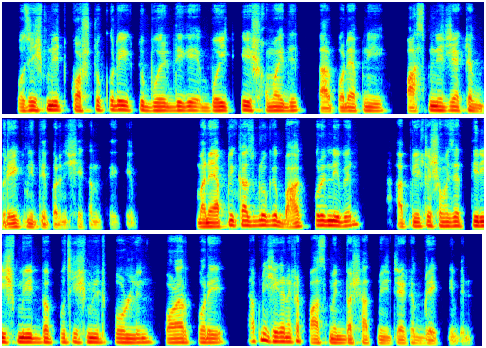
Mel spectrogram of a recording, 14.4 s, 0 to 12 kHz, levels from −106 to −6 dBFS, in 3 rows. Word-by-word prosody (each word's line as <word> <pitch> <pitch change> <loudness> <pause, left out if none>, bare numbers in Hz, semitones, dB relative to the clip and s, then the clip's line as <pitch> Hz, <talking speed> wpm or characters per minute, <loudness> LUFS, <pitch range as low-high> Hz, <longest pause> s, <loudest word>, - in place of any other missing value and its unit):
২৫ 115 +2 +1
minute 130 -2 +5
কষ্ট 110 0 -2
করে 135 0 +2
একটু 120 +2 -4
বইয়ের 115 -1 +2
দিকে, 120 0 +3 0.2
বইকে 115 +3 +2
সময় 110 0 +1
দিন। 115 - -1 0.2
তারপরে 90 +4 -3
আপনি 110 -1 -2 0.3
৫ 100 -1 -3
মিনিটের 120 -2 +3
একটা 120 - -3
ব্রেক 105 +1 +1
নিতে - - -4
পারেন - - -8
সেখান - - -14
থেকে। - - -22 0.7
মানে 110 +1 +5
আপনি 110 +7 0
কাজগুলোকে 145 +1 +3
ভাগ 110 +4 +1
করে 145 0 +4
নিবেন। 135 +2 +2 0.5
আপনি 105 - -4
একটা 135 +3 0
সময় 125 -1 +2
যে 130 - +3
৩০ 130 -2 +5
মিনিট 125 -2 +6
বা 120 - +3
২৫ 120 -1 -4
মিনিট 120 -2 +3
পড়লেন। 115 -1 +1 0.2
পড়ার 115 0 +1
পরে 115 -1 0 0.4
আপনি 190 - +1
সেখানে 140 -2 +3
একটা 150 0 -4
৫ 105 0 -2
মিনিট 105 -2 +1
বা - - 0
৭ 100 - -6
মিনিটের 95 0 -5
একটা 95 0 -11
ব্রেক - - -7
নিবেন। - - -15
115 Hz, 205 wpm, -22 LUFS, 110-130 Hz, 0.7 s, মিনিট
